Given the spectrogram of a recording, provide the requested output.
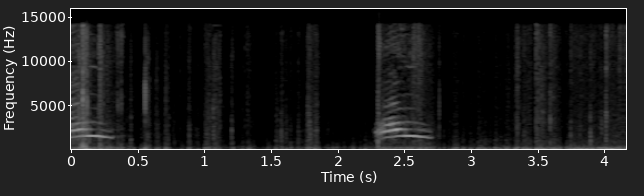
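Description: A gray catbird gives two short, slurred, cat-like mews about two seconds apart, over a low background rumble and faint clicks.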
